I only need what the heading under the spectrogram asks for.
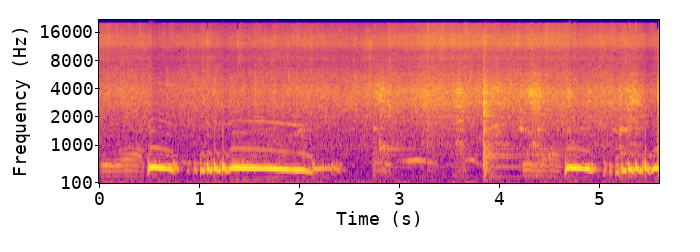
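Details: Morning calling of a male local Barbary dove toward a rival: a short coo then a long steady low coo, soft purring in between, another phrase beginning at the end, with faint clatter behind.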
